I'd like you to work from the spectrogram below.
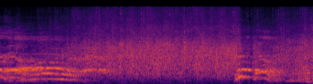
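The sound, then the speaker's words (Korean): An audience claps in a steady, dense burst of applause that fills the whole stretch, with a voice briefly heard over it at the start and again near the end. “어떻게 박수!”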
